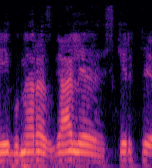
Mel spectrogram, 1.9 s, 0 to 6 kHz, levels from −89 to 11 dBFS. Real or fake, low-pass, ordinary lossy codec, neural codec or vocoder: real; 5.4 kHz; MP3, 32 kbps; none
